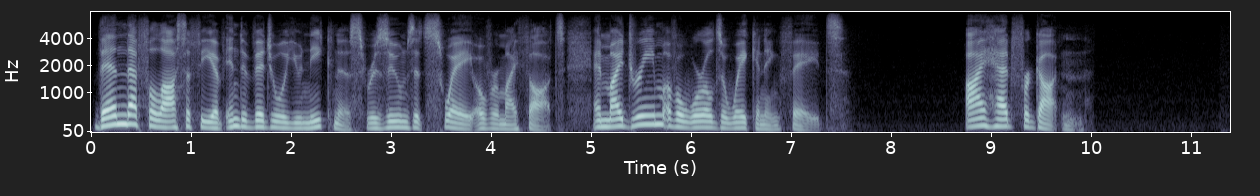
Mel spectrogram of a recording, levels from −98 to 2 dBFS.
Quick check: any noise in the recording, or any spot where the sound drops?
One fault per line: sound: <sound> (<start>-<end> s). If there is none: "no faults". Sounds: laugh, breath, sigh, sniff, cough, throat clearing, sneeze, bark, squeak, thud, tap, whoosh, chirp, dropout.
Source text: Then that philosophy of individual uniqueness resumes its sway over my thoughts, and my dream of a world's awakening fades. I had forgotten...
no faults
